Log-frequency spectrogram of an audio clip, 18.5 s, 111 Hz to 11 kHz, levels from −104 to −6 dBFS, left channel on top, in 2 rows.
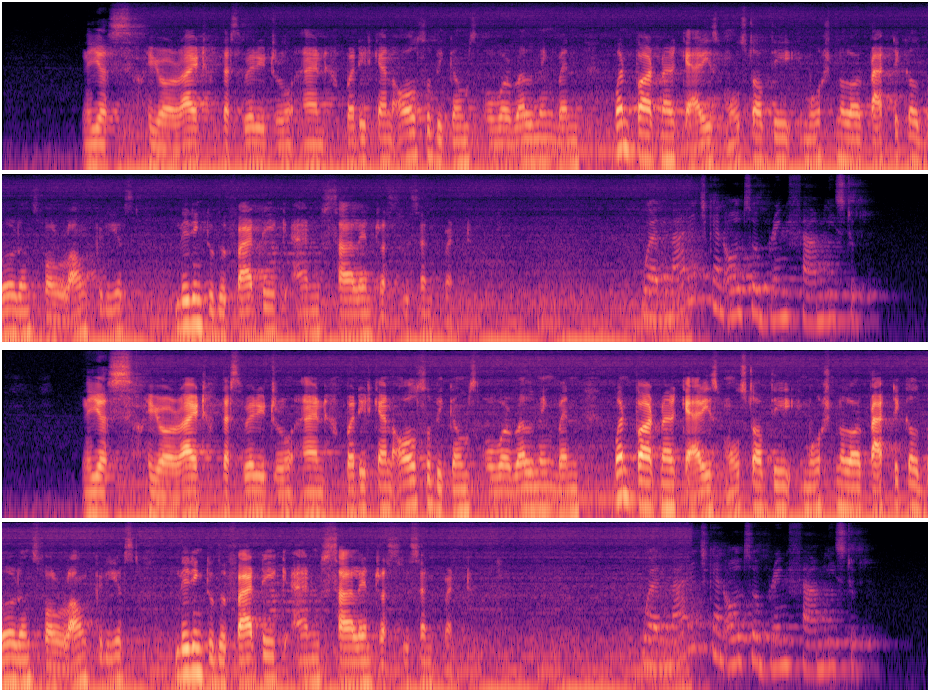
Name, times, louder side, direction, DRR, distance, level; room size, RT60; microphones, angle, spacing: voice 1, 0.8-10.6 11.0-13.8, right 4 dB, 80° right, 15 dB, 0.9 m, -28 dB
sound 1, 1.1-16.2, equal, 40° right, 7.5 m, -37 dB
voice 2, 15.6-17.8, equal, ahead, 1 dB, 3.4 m, -39 dB
29.5 x 20.0 x 5.2 m, 0.66 s
head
